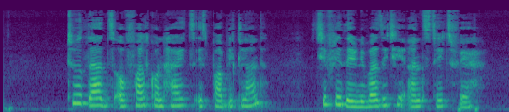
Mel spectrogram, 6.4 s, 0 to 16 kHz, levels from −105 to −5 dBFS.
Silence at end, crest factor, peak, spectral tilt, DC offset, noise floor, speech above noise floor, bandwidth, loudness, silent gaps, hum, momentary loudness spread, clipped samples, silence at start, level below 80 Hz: 0.35 s; 18 dB; -18 dBFS; -4.5 dB/octave; under 0.1%; -71 dBFS; 37 dB; 11.5 kHz; -35 LUFS; none; none; 9 LU; under 0.1%; 0.05 s; -66 dBFS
